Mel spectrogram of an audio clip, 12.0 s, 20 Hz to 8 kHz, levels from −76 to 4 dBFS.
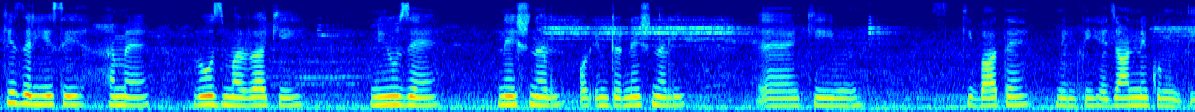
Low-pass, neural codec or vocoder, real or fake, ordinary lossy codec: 7.2 kHz; none; real; none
